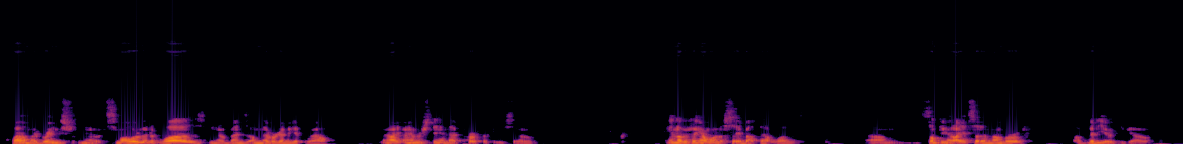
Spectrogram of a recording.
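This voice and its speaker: Fairly quick speech broken by long, frequent pauses, with big swings in loudness. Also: man. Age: 60s. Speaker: video blogger on benzodiazepine withdrawal. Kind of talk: casual monologue. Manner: halting.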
